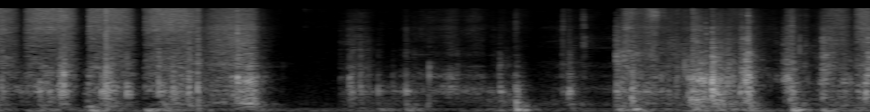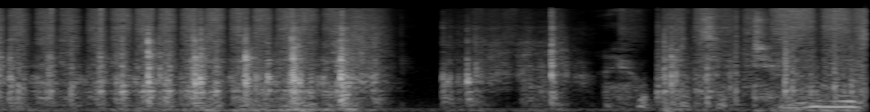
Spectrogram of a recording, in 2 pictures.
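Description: A foam ink applicator loaded with walnut-stain distress ink is rubbed in quick back-and-forth strokes along the score lines of a manila file folder, giving a dry scratchy scrubbing on the card. There are a couple of short pauses as it is lifted and moved to the next line.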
